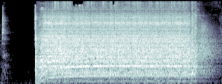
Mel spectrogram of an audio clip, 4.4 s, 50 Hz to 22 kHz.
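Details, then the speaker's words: 1976 Power King tractor, old engine: smooth, even starter whir for about three seconds with no firing. Cranks but no spark; the coil has power, and the owner suspects the dirty points need cleaning and setting. "All right, so we got a no spark. Uh I guess we'll check see if we got power to the coil, but it might just be the points need to be set."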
